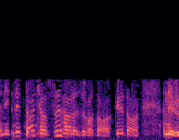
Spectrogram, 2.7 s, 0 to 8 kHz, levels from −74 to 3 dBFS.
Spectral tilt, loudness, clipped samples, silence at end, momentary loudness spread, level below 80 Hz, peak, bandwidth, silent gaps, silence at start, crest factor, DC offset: -9 dB/octave; -24 LUFS; under 0.1%; 0 s; 4 LU; -58 dBFS; -6 dBFS; 3.7 kHz; none; 0 s; 16 dB; under 0.1%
